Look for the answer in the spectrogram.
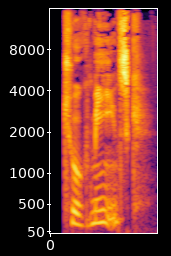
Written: TURKMENSK

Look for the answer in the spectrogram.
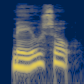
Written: mavesår

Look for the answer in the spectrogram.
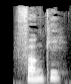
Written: funky

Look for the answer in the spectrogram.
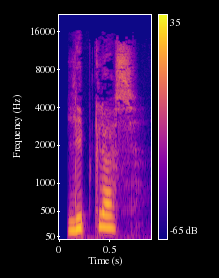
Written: lipgloss

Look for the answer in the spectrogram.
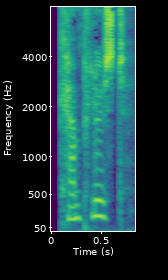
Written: kamplysten

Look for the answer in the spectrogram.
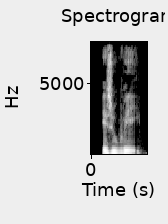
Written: SUV

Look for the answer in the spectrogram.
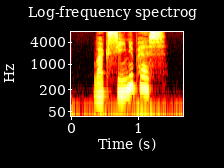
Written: vaccinepas

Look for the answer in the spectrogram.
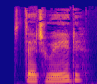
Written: statuette

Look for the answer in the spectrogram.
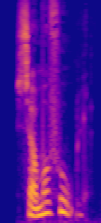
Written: SOMMERFUGLEN

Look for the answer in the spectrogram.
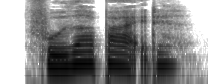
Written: fodarbejde

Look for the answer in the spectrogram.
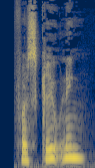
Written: forskrivning

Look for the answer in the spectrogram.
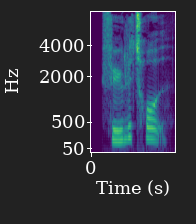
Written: føletråd

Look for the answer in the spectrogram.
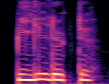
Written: billygte

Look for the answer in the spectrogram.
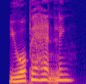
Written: jordbehandling

